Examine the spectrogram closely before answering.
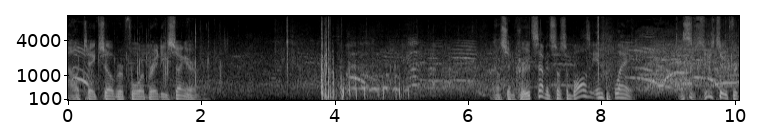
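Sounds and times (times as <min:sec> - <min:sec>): crowd voices: 0:00.0 - 0:10.0
people clapping: 0:00.2 - 0:02.4
crowd murmur: 0:02.6 - 0:06.7
baseball bat crack: 0:03.1 - 0:05.2, 0:07.9 - 0:08.3.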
